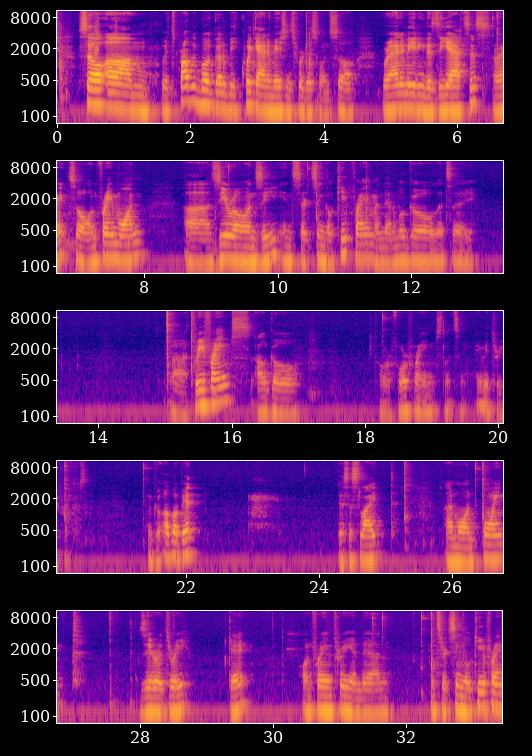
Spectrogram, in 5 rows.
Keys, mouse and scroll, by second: 2.5-3.0 scroll up 2, 3.2-3.9 shift+drag, 3.2 shift+middle click, 4.4-5.6 scroll up 1, 5.6-6.6 drag, 6.6-9.0 middle drag, 9.0-12.6 right drag, 12.6-18.2 drag, 26.3 click, 31.5 right click.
